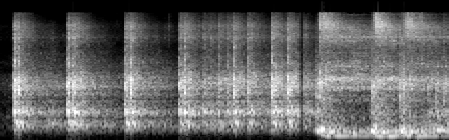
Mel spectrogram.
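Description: School drumline of snare drum, tenor drums, bass drum and crash cymbals starting to play, with loud accented hits about every half second and quicker strokes between them. A deeper, steadier low sound joins about three seconds in.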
